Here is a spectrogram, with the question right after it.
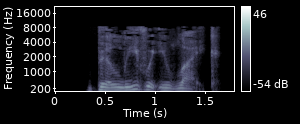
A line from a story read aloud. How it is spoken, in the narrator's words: Ian growls back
